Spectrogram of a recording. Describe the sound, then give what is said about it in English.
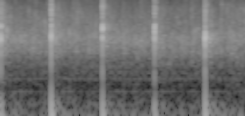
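Church audience clapping for military service members, a steady series of sharp, loud claps about every half second in an even rhythm over a quieter background. “currently serving or have served in the United States Armed Forces, will you please stand to your feet in church? Let's give them an applaud.”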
